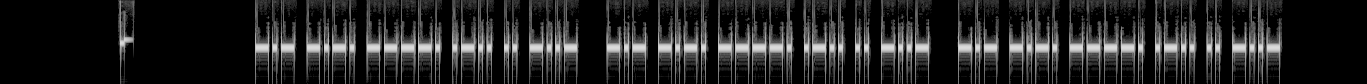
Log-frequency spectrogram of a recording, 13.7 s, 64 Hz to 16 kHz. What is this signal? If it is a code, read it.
Morse code, heard as a keyed tone, about 28 wpm, 700 Hz. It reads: KC9LIX KC9LIX KC9LIX
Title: USA Call Signs Repeated 3x 28wpm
